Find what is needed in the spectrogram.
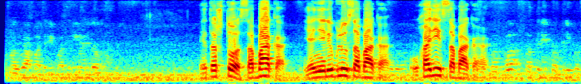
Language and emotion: Russian, angry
